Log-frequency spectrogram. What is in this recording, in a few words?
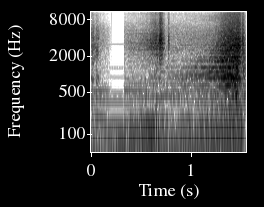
Granular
